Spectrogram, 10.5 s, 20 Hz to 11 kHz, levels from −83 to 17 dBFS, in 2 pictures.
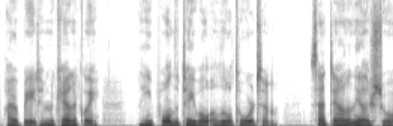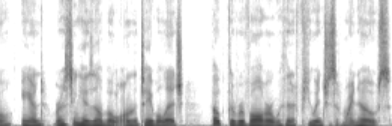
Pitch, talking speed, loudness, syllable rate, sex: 165 Hz, 210 wpm, -18 LUFS, 6.3 syllables/s, female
